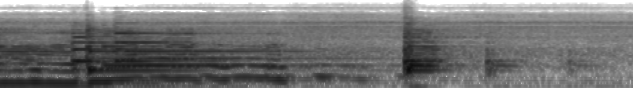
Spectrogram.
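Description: Ukulele chords strummed and left ringing to close a song. About three seconds in comes one sharp final strum that dies away quickly.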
